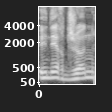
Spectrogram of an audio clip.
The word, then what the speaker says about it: Energon: un univers impitoyable de Energon Universe ou Ener John je crois qu'il disent les les Américains ouais c'est nous on le prononcerait Energon mais et pour le coup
